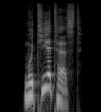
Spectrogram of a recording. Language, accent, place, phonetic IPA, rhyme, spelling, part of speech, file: German, Germany, Berlin, [muˈtiːɐ̯təst], -iːɐ̯təst, mutiertest, verb, De-mutiertest.ogg
- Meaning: inflection of mutieren: 1. second-person singular preterite 2. second-person singular subjunctive II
